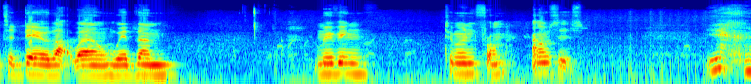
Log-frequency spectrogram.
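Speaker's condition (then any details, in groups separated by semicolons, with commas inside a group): Cerebral palsy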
